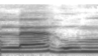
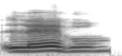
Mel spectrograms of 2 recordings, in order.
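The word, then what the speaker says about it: لَهُمْ: waqoalqu waqalqu alaiim akjna lahum nah di lahumnya enggak lehum Imalah ya, Ustazah.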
